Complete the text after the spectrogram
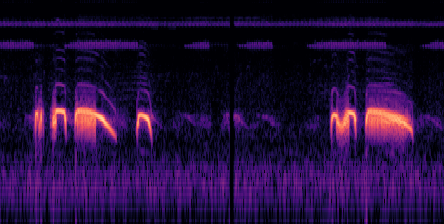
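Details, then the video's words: Lure call of a spotted dove for hunting: two-part coo phrases with a long downslurred note and an extra short coo after the first phrase, repeated about four seconds apart; faint steady high hiss. "SUARA PIKAT BURUNG TEKUKUR/DERKUKU"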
